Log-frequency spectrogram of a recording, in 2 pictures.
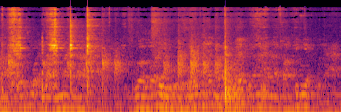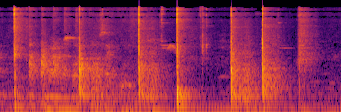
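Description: A cleaver chops meat on a wooden board with sharp knocks.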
